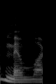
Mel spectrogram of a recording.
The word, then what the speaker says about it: memoir: मेमोयर जो है इसको जनरली प्रोनाउंस किया जाता है एज मेमोयर, बट इसकी प्रोनाउंसिएशन एक्चुअल में है मेमवा, ठीक है।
